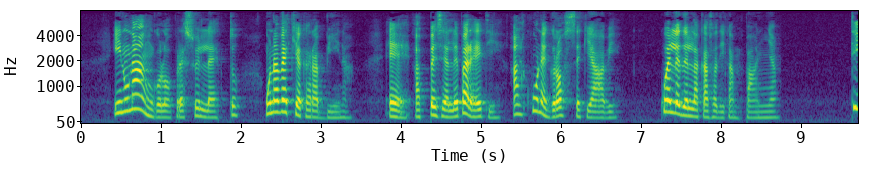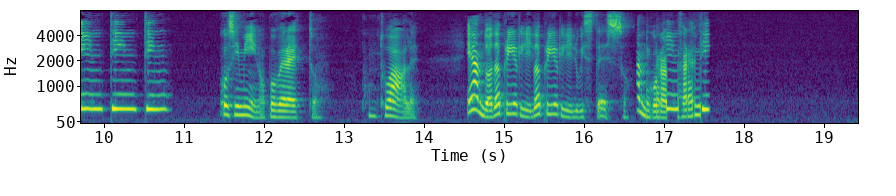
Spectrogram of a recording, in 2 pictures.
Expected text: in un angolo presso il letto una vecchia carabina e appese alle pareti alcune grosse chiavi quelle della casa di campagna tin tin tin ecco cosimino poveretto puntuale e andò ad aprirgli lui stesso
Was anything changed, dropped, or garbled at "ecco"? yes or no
yes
